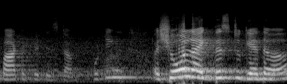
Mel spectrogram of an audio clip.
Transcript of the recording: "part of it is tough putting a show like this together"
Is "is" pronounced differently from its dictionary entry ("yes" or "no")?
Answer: yes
